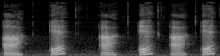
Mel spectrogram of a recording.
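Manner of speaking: "ah", then short "ih" rising, in pieces; separated diphthong parts. Shown as a demonstration. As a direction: alternate "ah" and a short lax "I" as in sit. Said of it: "when we combine ah with I".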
